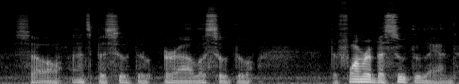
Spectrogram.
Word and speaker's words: Lesotho: right so that's lutu so it's written out like loto but that's how you pronounce it lutu for the uh lutu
